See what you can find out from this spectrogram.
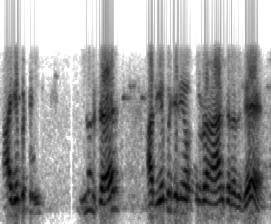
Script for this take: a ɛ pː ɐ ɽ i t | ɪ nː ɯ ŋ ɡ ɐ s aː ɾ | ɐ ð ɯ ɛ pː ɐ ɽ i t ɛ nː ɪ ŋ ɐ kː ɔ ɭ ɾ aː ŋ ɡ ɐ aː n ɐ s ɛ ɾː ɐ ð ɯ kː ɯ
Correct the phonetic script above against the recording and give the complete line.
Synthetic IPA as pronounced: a ɛ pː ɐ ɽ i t | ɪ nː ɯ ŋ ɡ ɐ s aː ɾ | ɐ ð ɯ ɛ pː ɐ ɽ i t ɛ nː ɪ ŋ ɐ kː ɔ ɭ ɾ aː ŋ ɡ ɐ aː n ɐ s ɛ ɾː ɐ ð ɯ kː ɯ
